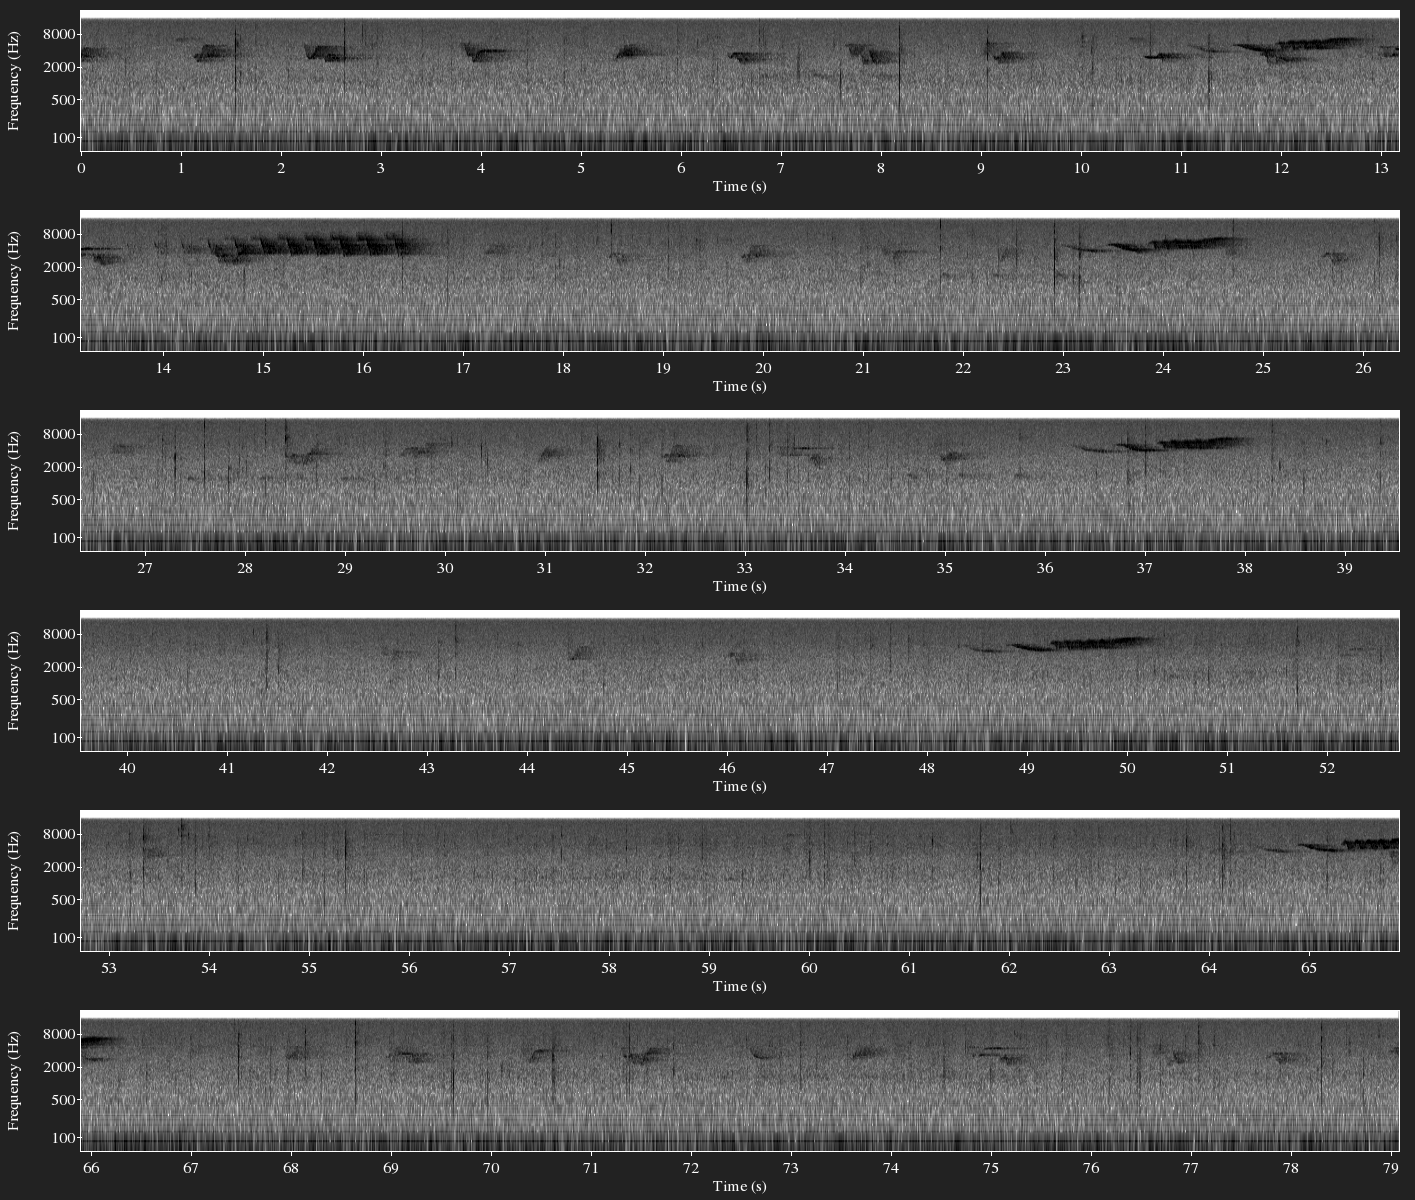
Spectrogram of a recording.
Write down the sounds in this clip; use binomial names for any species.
Vireo olivaceus, Corvus brachyrhynchos, Setophaga caerulescens, Seiurus aurocapilla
